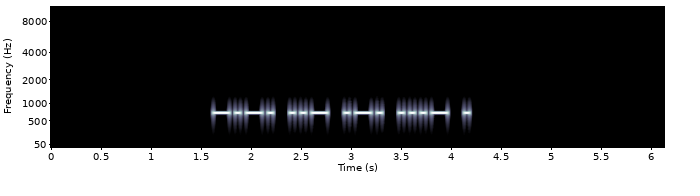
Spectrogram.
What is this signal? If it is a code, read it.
Morse code, heard as a keyed tone, about 22 wpm, 700 Hz. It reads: CURVE
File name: 5 Letter Words - First 3 Letters Given - 22wpm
